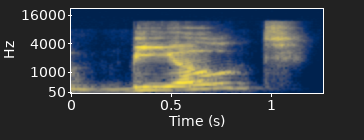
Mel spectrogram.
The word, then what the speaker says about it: build: E aqui você tem um lugar onde a letra U é muda e a letra I tem som. Onde a letra U tem som e a letra I é muda. O oposto de uma palavra e outra. Ó lá, eu falo build, build e falo business. Business.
